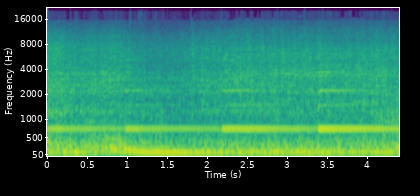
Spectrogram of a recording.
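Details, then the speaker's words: 1993 Ford Mustang GT convertible, manual, first start after auction purchase with weak-sounding starter and stalling: deep, very loud booming exhaust at a lumpy idle with a faint whistle, check engine light on; roughness cause unknown. "come on don't do this God the exhaust is loud"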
